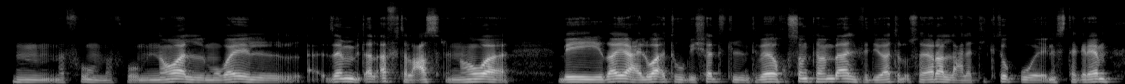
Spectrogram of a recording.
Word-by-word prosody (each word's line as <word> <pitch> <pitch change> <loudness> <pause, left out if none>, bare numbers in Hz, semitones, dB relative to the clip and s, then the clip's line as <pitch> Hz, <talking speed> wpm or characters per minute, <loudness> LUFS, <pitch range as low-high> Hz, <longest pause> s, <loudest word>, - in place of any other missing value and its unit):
امم، 110 -2 -8
مفهوم، 105 0 -11
مفهوم، 95 +1 -12
إن 105 +1 -6
هو 130 +3 +5
الموبايل 105 -1 -1 0.4
زي 130 +2 0
ما 135 -1 +4
بيتقال - - -3
آفة - - -2
العصر، - - 0
إن 105 0 -7
هو 120 -1 +4 0.5
بيضيع 115 +2 +4
الوقت 120 +4 +3
وبيشتت 120 +3 -6
الانتباه، 110 +4 +1
وخصوصًا 125 +3 -2
كمان 130 0 -1
بقى 135 0 +5
الفيديوهات 115 -1 -3
القصيرة 115 +3 0
اللي 110 -3 0
على 100 +1 -7
تيك 100 - -24
توك 130 -2 -5
وإنستجرام 115 +4 -1
115 Hz, 145 wpm, -24 LUFS, 105-125 Hz, 0.5 s, هو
